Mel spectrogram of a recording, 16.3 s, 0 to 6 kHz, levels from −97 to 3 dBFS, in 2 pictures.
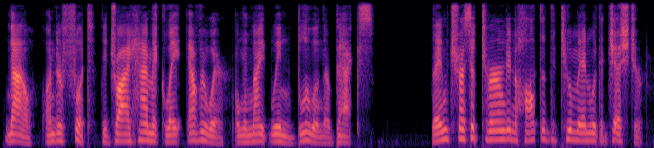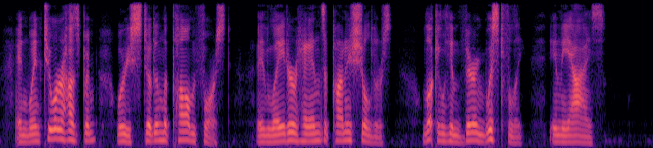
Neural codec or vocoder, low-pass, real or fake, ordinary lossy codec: codec, 16 kHz, 1 kbps, FunCodec, trained on Chinese and English, 50 frames a second; 5.4 kHz; fake; Opus, 64 kbps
